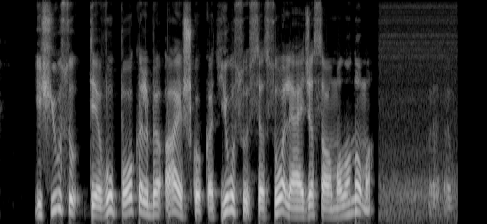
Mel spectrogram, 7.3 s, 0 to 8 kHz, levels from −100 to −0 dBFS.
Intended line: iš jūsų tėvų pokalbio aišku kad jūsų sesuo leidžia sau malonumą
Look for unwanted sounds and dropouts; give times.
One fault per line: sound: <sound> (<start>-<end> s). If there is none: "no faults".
sound: laugh (6.4-6.8 s)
